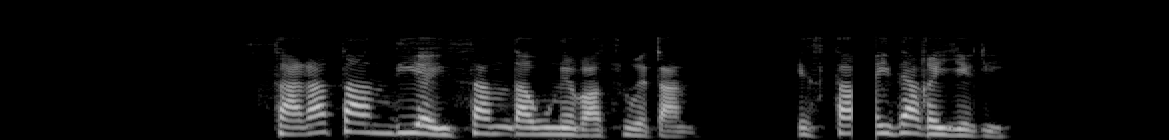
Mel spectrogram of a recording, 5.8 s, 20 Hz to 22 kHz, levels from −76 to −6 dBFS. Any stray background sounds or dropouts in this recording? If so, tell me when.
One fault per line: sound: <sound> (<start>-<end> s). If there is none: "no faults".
sound: dropout (4.2-4.4 s)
